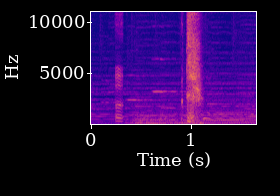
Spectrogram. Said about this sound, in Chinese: 我打喷嚏也没有手可以来捂住自己的嘴巴呀。这样可真的不太妙啊！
